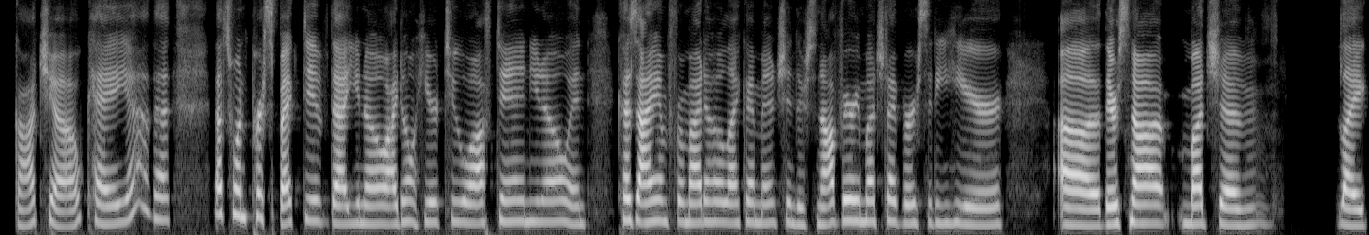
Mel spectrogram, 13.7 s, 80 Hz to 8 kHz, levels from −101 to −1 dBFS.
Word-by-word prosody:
Gotcha. 200 -2 -2
Okay, 230 -5 -2
yeah! 275 +7 -4 0.2
That 275 -1 -4 0.4
that's 335 0 +1
one 325 -2 +3
perspective 260 -3 -1
that, 225 -1 +3
you 235 - -7
know, 225 0 0
I 220 0 +3
don't 250 -3 -5
hear 245 +1 -4
too 250 +1 -7
often, 250 +2 -2
you 250 0 -7
know, 250 0 -3
and 220 -1 -7 0.3
'cause 270 0 +2
I 240 0 +7
am 260 -1 -3
from 245 -1 -6
Idaho, 245 +1 +1
like 235 0 -3
I 245 - -1
mentioned, 235 0 -7
there's 215 +1 -7
not 230 +3 +1
very 260 0 +3
much 255 -1 -2
diversity 235 -2 -5
here, 220 -1 -4 0.6
uh, 210 -2 +7
there's 220 +2 +3
not 230 -1 +6
much 225 -1 +1
of, 215 +1 -1 0.6
like 200 -2 +2
235 Hz, 165 wpm, -23 LUFS, 220-250 Hz, 0.6 s, I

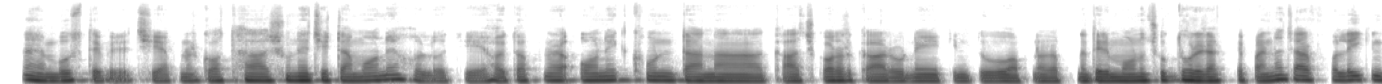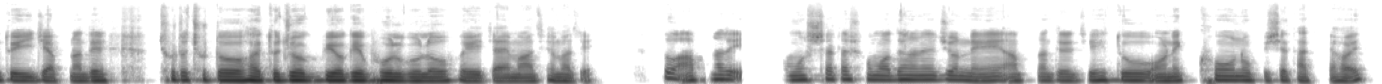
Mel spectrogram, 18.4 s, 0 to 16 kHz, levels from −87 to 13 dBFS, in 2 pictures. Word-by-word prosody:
হ্যাঁ 130 -6 +3
বুঝতে 120 -1 -1
পেরেছি। 130 -1 -10
আপনার 110 0 -6
কথা 115 +2 -2 0.2
শুনে 120 -1 +3
যেটা 115 0 -1
মনে 130 +5 +1
হলো 100 -6 -5 0.2
যে 95 - -7
হয়তো 110 -2 -3
আপনারা 120 0 -3 0.2
অনেকক্ষণ 125 0 -1
টানা 110 -1 +1 0.4
কাজ 105 0 -3
করার 115 +1 +1
কারণে 105 -1 -1 0.2
কিন্তু 100 -1 -5 0.2
আপনারা 100 +2 -5
আপনাদের 110 0 -1
মনোযোগ 115 +2 +2
ধরে 125 -3 +7
রাখতে 115 +1 -4
পারেন 110 +1 0
না। - - +5
যার 135 -2 +2
ফলেই 130 +2 0
কিন্তু 130 -3 -2
এই 115 - +2
যে - - +1
আপনাদের 110 +1 0 0.4
ছোট, 145 - -3
ছোট 130 -2 -4 0.2
হয়তো 120 0 +6
যোগ 125 -2 +8
বিয়োগে 120 -1 +7
ভুলগুলো 110 -2 +5
হয়ে 105 -2 +1
যায় 100 -1 -2
মাঝে, 105 +4 -4
মাঝে। 105 - -4 0.5
তো - - -5 0.2
আপনার 135 +4 -2
এই - - -11 0.3
সমস্যাটা 140 +3 -3
সমাধানের 145 0 0
জন্য 135 -4 0 0.3
আপনাদের 115 +1 -6
যেহেতু 125 0 -1 0.2
অনেকক্ষণ 120 +4 -1
অফিসে 115 -1 -7
থাকতে 110 -2 -7
হয়। 125 +7 -1
120 Hz, 175 wpm, -19 LUFS, 110-130 Hz, 0.5 s, যোগ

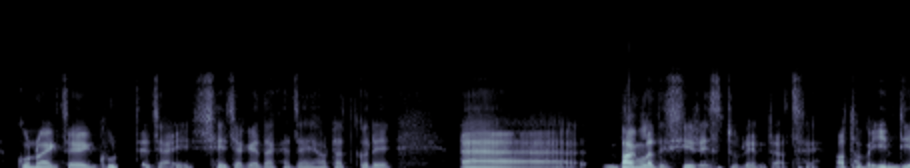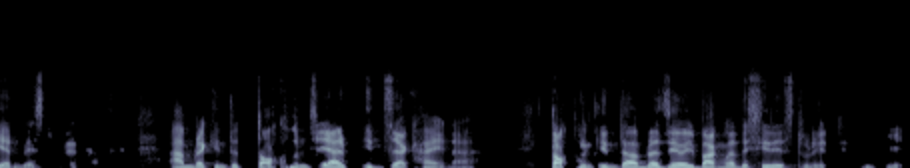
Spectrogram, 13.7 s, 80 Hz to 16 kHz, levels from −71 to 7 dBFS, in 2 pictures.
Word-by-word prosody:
কোন 130 - +1
এক 110 - 0
জায়গায় 115 0 +4
ঘুরতে 135 0 -4
যাই - - -6 0.2
সেই 165 - -2
জায়গায় 150 -2 -4
দেখা 140 -1 -7
যায় 130 -1 -5
হঠাৎ 115 -2 -7
করে 120 -3 -3 0.6
অ্যা 110 - +4 1.1
বাংলাদেশি 110 -4 +5
রেস্টুরেন্ট - - -8
আছে - - -11 0.2
অথবা - - -5
ইন্ডিয়ান 125 -5 0
রেস্টুরেন্ট - - -11
আছে। 445 - -39 0.5
আমরা 140 +2 +2
কিন্তু 145 -1 -4 0.2
তখন 140 +6 +1
যেয়ে 155 -1 +5
আর 140 - +5
পিজ্জা 115 -5 0
খাই - - 0
না। - - -9 0.7
তখন 155 - +5
কিন্তু 140 0 -1
আমরা 130 +1 +3
যেয়ে 130 -1 +6
ওই 125 - +3
বাংলাদেশি 110 +1 +1
রেস্টুরেন্ট 100 - -7
এ - - -34
ঢুকি। - - -15
130 Hz, 160 wpm, -24 LUFS, 115-140 Hz, 1.1 s, যেয়ে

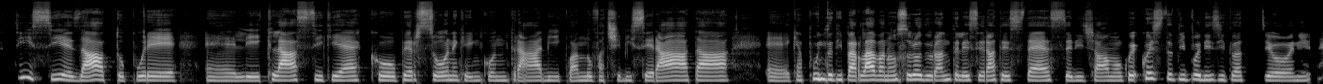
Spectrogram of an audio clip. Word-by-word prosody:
Ti 320 -1 -1
sì, 230 -2 -1
esatto. 200 +2 +4
Oppure, 185 -1 -1 0.3
ehm, 175 -1 -6
le 175 -1 -1
classiche, 195 -1 +2
ecco, 195 -1 -2
persone 200 +1 -1
che 195 - -8
incontravi 185 0 -3
quando 180 +1 -4
facevi 185 0 -5
serata, 195 +1 +3 0.3
ehm, 170 -1 -6
che 195 - -8
appunto 240 +2 +2
ti 220 0 -3
parlavano 205 0 +5
solo 225 0 +3
durante 205 +2 -1
le 195 -2 +1
serate 200 0 -1
stesse 190 0 -1
diciamo, 185 0 -3
que 210 +3 -1
questo 270 -3 -1
tipo 225 0 0
di 205 0 -2
situazioni. 195 -2 -4
195 Hz, 135 wpm, -22 LUFS, 185-205 Hz, 0.3 s, parlavano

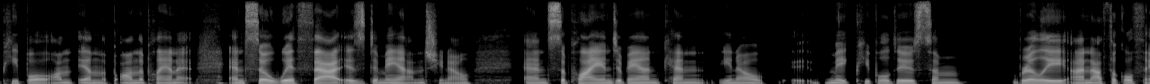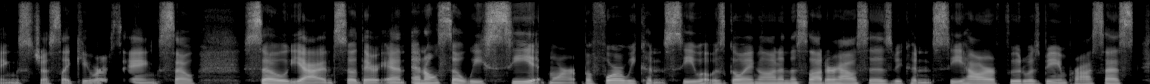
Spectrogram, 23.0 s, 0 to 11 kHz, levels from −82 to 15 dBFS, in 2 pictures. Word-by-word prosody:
people 145 -7 -4 0.2
on 110 +2 -5
in 125 -1 -2
the - - -8
p - - -43
on 125 -1 -2
the 115 - -3
planet, 120 -6 -3 0.4
and 125 -1 -2
so 125 -2 +3
with 125 +1 +1
that 115 0 +7
is 120 -1 -2
demand, 120 -2 -2
you - - -9
know, 60 - -6 0.5
and 120 -1 -3
supply 125 -2 +3
and 125 0 +2
demand 130 0 -1
can, 120 -1 -4
you 125 - -6
know, 115 -1 -4 0.5
i - - -17
make 125 -2 -3
people 125 -2 -5
do 125 0 +1
some 120 -1 -4 0.6
really 125 -1 +3
unethical 120 -2 0
things, - - -6
just - - -3
like - - -4
you 120 -1 -4
were 115 -1 -1 0.3
saying, 115 +1 0
so 120 -1 0 0.5
so 135 -2 +4
yeah, 110 0 +6
and 120 +2 -2
so 125 - +2
there 120 0 +1
and 125 -1 +3
and 155 +2 +3
also 175 -6 +2
we 130 -1 -3
see 175 +7 +5
it - - -1
more, 110 -2 -3
before, 180 +7 +2
we 155 -3 -2
couldn't 135 0 -7
see 125 -1 0
what 145 - -1
was 155 -2 -3
going 155 0 0
on 155 0 0
in 160 0 -1
the 160 - -1
slaughterhouses, 155 -2 +1
we 140 -2 -5
couldn't 125 -6 -6
see 135 0 0
how 135 -1 +2
our 130 -1 +4
food 145 0 0
was 140 -2 -2
being 140 +1 -2
processed 140 +2 0
125 Hz, 180 wpm, -27 LUFS, 120-140 Hz, 0.6 s, that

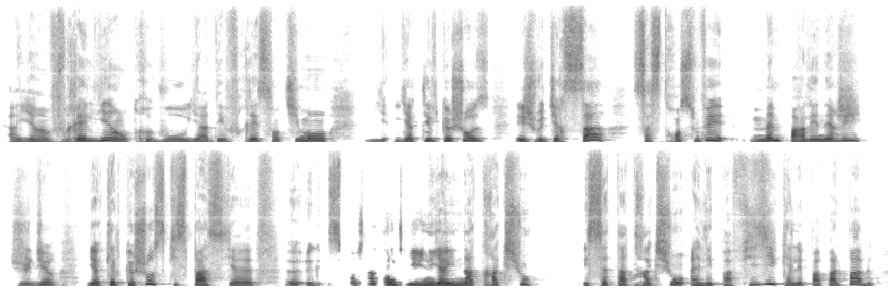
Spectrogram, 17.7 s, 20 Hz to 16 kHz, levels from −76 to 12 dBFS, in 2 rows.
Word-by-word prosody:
il 150 - -4
y 155 - -3
a 155 - -1
un 150 - -2
vrai 155 - +2
lien 270 +4 +2
entre 180 0 -5
vous, 215 +7 -6
il 170 - -10
y 155 - -2
a 140 - -1
des 145 +3 -5
vrais 195 +10 -4
sentiments, 215 +5 0 0.4
il 160 -2 -11
y - - -5
a - - -20
il 175 - -11
y - - +2
a 175 - +2
quelque 235 +6 0
chose 235 -6 0 0.3
et 180 - +3
je 170 -1 -4
veux 190 - +1
dire, 230 +7 0
ça, 285 +4 +3 0.3
ça 185 - -4
se - - -3
transmet 235 - -1 0.2
même 260 +10 +4
par 195 -7 +2
l'énergie! 230 +8 0 0.3
Je 175 - -11
veux 180 - -3
dire, 250 +7 -1 0.3
il 195 - +3
y - - +7
a - - +2
quelque 250 +2 +2
chose 330 +4 +1
qui 240 - -8
se 195 - -5
passe, 245 -6 +4
il - - +1
y - - +3
a, 170 -1 +2 0.4
heu 185 - 0
heu, 195 - -1
c'est 305 - -7
pour 225 0 -5
ça 300 +3 0
qu'on 260 -4 +6
dit: - - -5
«Il 230 -5 +4
y - - +10
a 205 - +8
une 210 +2 +5
attraction!» 260 +3 0 0.5
Et 195 - -2
cette 220 +3 -1
attraction, 215 +3 +1
elle 160 -1 -1
est - - +1
pas 160 -2 -3
physique, 310 - -4
elle 170 -2 -1
est 160 - -1
pas 160 0 -2
palpable, 210 - +1
215 Hz, 235 wpm, -21 LUFS, 180-250 Hz, 0.5 s, y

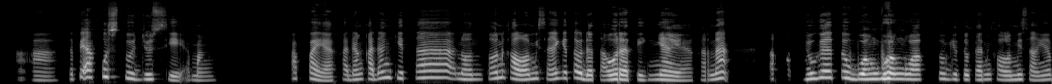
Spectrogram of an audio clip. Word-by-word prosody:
Heeh. 200 -2 -13 0.2
Tapi 235 - -8
aku 330 +2 0
setuju, 265 -9 -2
sih. 205 -6 -7
Emang, 190 -1 -12 0.8
apa 270 -1 -5
ya, 180 -4 -2
kadang-kadang 245 +6 -3
kita 300 +1 -1
nonton 235 +4 -3
kalau 235 -5 +3
misalnya 260 -1 -4
kita 285 0 0
udah 220 - +1
tahu 210 +2 +1
ratingnya, 215 0 +1
ya. 180 - -8
Karena, 225 +8 0 0.4
takut 390 -1 -17
juga 270 +6 +2
tuh, 305 -2 +1
buang-buang 250 +1 +7
waktu, 235 +2 -1
gitu 225 -1 -4
kan, 215 +1 -5
kalau 210 -3 -3
misalnya 220 -1 -5
235 Hz, 160 wpm, -22 LUFS, 220-275 Hz, 0.8 s, buang-buang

